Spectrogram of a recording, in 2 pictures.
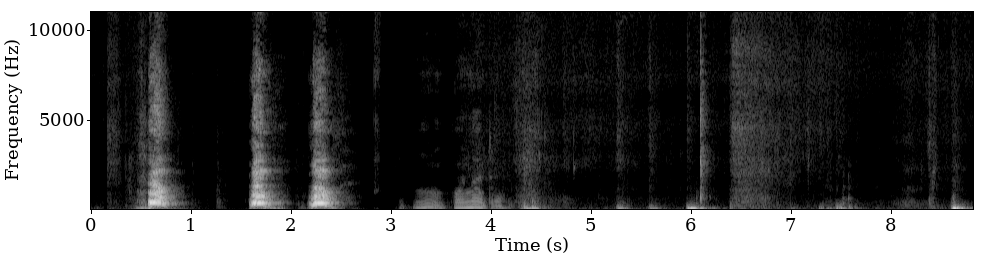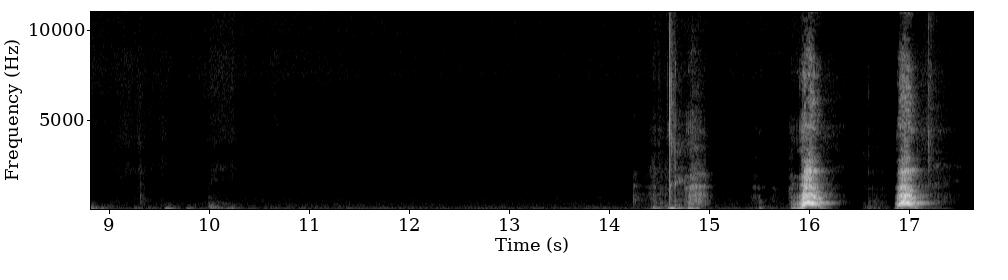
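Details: Golden Retriever barking during its lunchtime routine: three sharp, loud barks in quick succession, a pause filled with soft whining, a few thuds and quiet movement, then three more barks near the end.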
